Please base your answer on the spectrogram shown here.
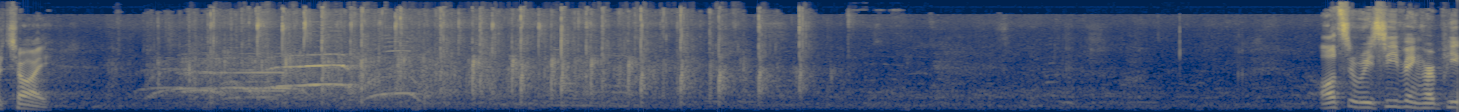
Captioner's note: applause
